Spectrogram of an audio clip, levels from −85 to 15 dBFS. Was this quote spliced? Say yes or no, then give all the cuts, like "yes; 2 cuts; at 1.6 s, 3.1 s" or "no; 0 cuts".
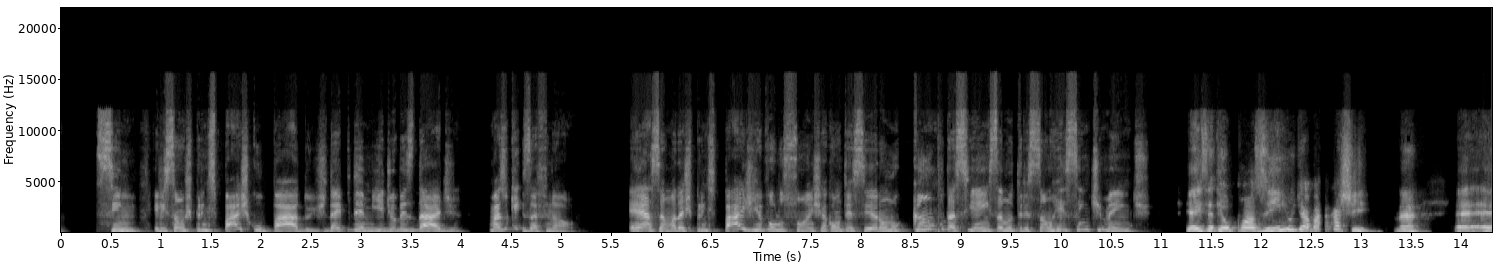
yes; 2 cuts; at 4.6 s, 11.2 s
